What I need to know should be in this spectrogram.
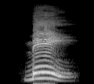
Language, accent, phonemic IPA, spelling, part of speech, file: Swahili, Kenya, /ˈmɛ.i/, Mei, proper noun, Sw-ke-Mei.flac
- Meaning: May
